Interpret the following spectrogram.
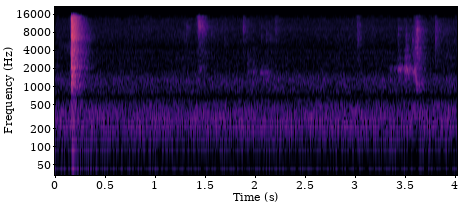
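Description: A single sharp tap just after the start, an egg being cracked against a hard edge, then only steady low room noise in the kitchen.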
